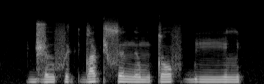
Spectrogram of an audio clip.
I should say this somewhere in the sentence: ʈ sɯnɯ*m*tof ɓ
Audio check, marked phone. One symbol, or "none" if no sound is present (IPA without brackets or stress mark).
m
